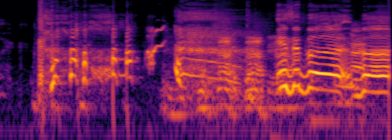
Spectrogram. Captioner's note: laughs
